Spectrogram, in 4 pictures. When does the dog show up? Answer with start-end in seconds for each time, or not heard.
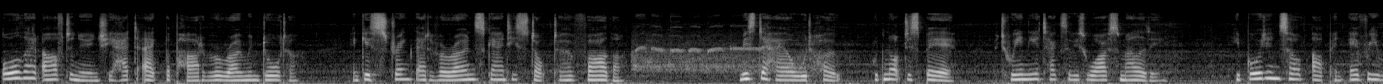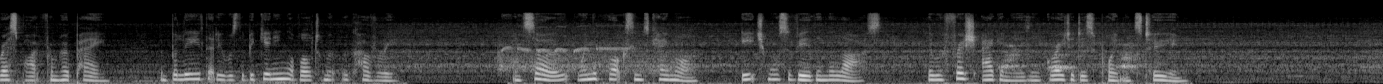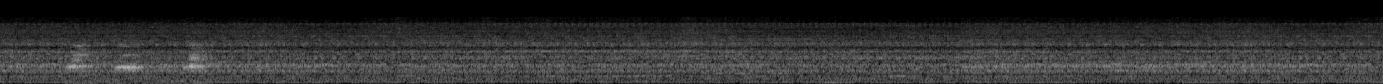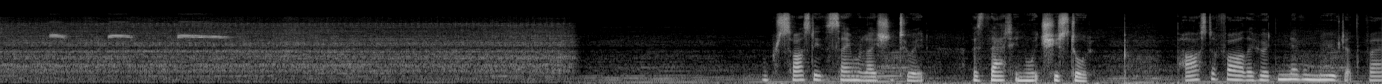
23.8-25.3, 28.3-29.8.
